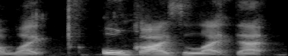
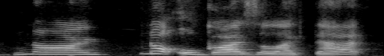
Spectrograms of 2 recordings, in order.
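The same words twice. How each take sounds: First: A lightly voiced, dismissive 'all guys are like that'; mock excuse. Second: 'not' hit firmly with a rising pitch; stress on not. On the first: Commentator mimicking the excuse, dismissive. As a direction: shrug it off as if it's normal. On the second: Commentator rejecting the excuse, stress on 'not'. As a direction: lean hard on 'not' to reject it. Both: Shown as a demonstration.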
